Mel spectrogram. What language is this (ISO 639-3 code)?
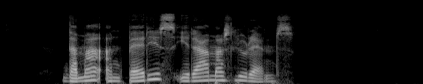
cat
